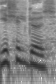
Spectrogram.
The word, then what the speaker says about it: Yesilgöz: Uh, spreek ik, hoe spreek je het nou precies uit? Yeshil Guls? Guls? Ik wilde al net inbreken. Yeshil Guls. Je zegt het eigenlijk wel goed.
